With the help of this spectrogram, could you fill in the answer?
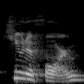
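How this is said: It is said the British way.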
